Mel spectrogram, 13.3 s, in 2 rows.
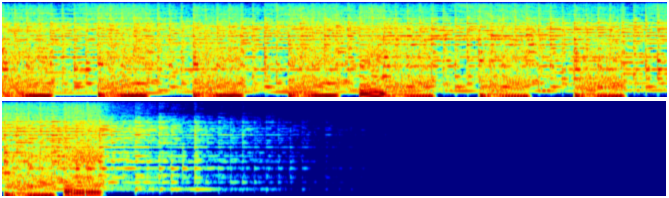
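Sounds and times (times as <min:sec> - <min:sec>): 
electro playalong music: 0:00.0 - 0:09.3.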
